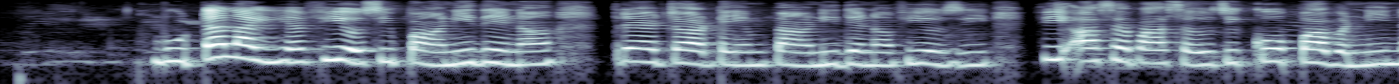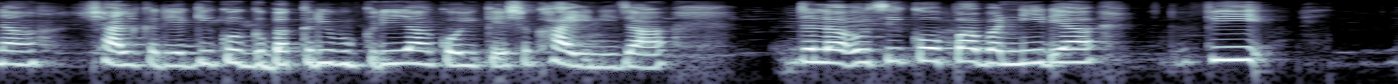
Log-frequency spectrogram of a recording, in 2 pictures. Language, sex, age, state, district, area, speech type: Dogri, female, 18-30, Jammu and Kashmir, Samba, rural, spontaneous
